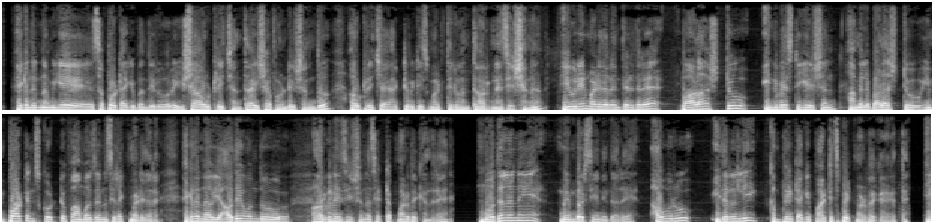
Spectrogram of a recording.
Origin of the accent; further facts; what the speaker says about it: Puliyari, Karnataka, India; ನಾನು ಕೊಡಗಿನಲ್ಲಿ ಒಂದು ಕಾಫಿ ಬೆಳೆಗಾರ ಕೂಡ. ನಮ್ಮ ಗ್ರಾಮ ಪುಲಿಯರಿ ವಿಲೇಜ್.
